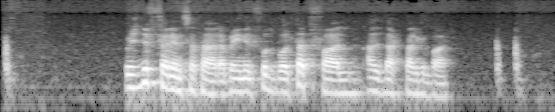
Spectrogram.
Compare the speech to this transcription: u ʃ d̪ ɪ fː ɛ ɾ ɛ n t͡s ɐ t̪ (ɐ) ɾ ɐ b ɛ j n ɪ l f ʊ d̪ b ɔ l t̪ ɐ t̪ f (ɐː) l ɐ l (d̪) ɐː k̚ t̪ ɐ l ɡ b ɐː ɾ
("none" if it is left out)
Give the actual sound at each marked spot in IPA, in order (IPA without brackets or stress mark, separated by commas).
ɐː, ɐː, d̪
